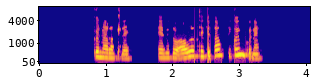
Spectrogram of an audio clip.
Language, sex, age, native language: Icelandic, female, 40-49, Icelandic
